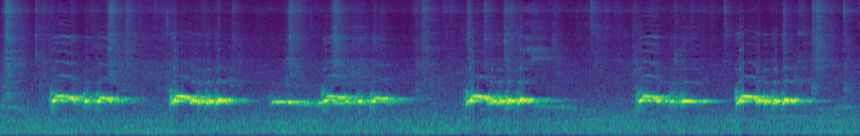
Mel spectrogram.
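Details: Big-voiced crossing-bred zebra dove singing: short loud vibrating coos, low and steady, given in pairs and singles roughly every second or two, six phrases in all.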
